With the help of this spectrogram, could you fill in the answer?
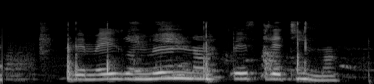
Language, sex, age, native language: Icelandic, male, 9, Icelandic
